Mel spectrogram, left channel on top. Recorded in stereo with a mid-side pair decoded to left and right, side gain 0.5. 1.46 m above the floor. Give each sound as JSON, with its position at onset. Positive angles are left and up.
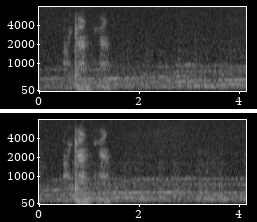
{"t": 0.5, "sound": "whispering", "azimuth_deg": -30, "distance_m": 1.2}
